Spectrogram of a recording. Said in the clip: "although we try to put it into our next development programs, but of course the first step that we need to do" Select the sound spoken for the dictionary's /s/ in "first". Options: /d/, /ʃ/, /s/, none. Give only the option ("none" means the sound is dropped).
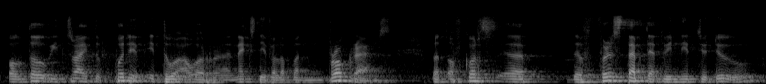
none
